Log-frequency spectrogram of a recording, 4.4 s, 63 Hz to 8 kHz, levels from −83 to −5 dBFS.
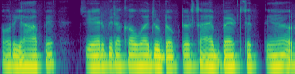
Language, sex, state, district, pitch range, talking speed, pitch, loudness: Hindi, male, Jharkhand, Palamu, 105-110 Hz, 205 wpm, 110 Hz, -17 LUFS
